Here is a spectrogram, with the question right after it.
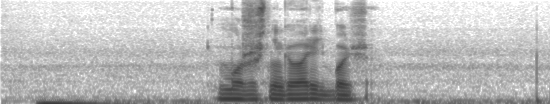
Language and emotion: Russian, neutral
